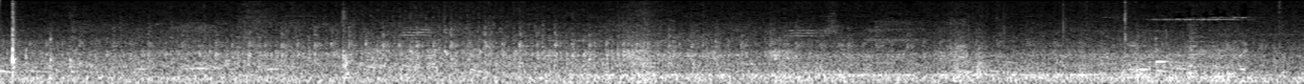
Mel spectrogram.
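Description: Engine of a yellow earthmover idling steadily at a construction site, under low crowd chatter, with one sharp crack just after the start.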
